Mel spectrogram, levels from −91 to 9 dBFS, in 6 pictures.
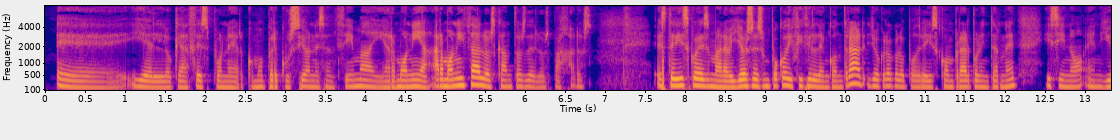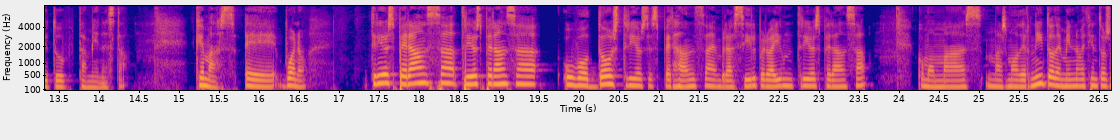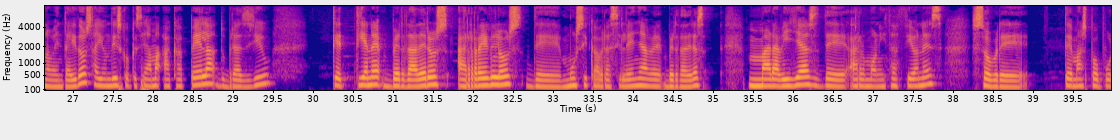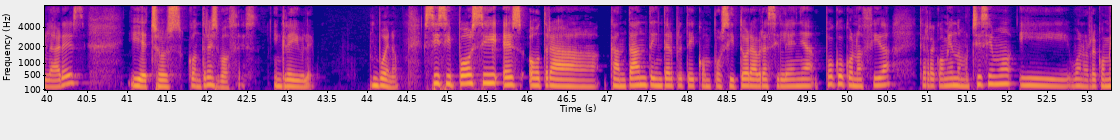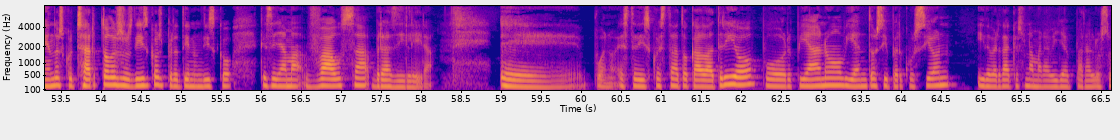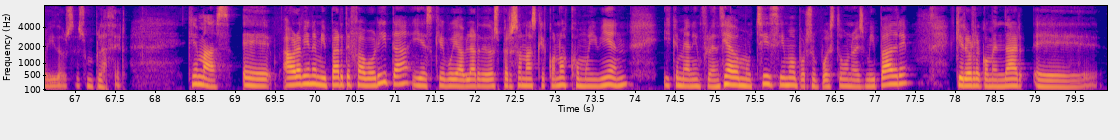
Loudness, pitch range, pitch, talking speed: -18 LUFS, 175-205 Hz, 190 Hz, 145 wpm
